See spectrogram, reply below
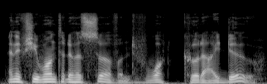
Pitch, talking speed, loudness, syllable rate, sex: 100 Hz, 225 wpm, -19 LUFS, 5.1 syllables/s, male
